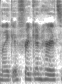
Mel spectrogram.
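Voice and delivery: ordinary delivery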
